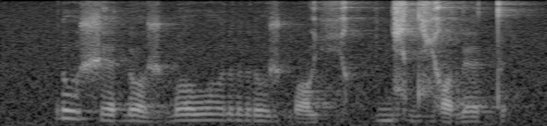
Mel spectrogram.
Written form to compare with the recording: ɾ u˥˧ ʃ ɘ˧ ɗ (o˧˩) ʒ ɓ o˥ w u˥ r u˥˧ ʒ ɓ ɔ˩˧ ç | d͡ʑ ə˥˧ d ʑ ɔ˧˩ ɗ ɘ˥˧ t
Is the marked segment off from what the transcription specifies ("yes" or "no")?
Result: no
